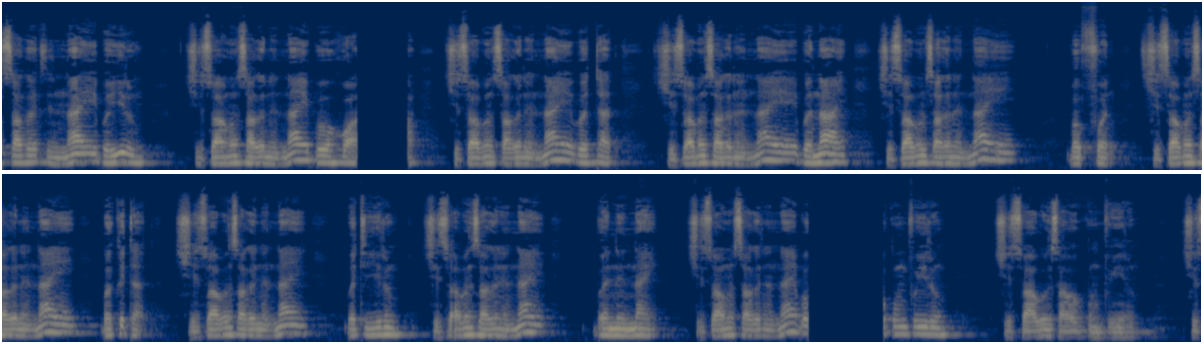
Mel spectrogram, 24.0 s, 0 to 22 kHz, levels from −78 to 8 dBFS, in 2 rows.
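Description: Two rebuffering stalls occur, at 3.55 to 4.06 s and 20.06 to 20.82 s. Playback exhausts its downloaded audio, drops to silence, then resumes at the exact stopping point, resuming at "cci swa" after the first. No speech is lost; each adds dead time, about 0.51 s and 0.76 s.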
